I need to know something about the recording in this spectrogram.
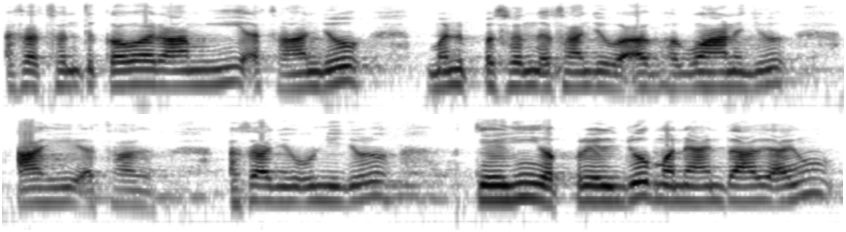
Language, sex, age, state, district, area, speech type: Sindhi, female, 60+, Uttar Pradesh, Lucknow, urban, spontaneous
